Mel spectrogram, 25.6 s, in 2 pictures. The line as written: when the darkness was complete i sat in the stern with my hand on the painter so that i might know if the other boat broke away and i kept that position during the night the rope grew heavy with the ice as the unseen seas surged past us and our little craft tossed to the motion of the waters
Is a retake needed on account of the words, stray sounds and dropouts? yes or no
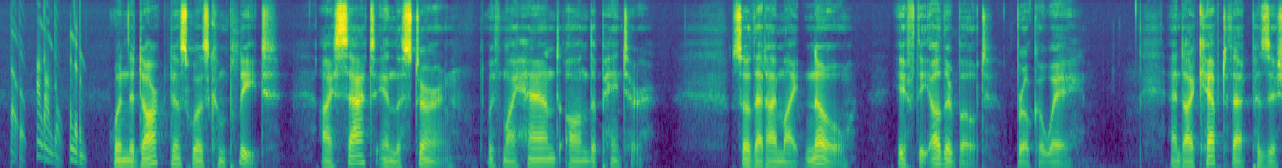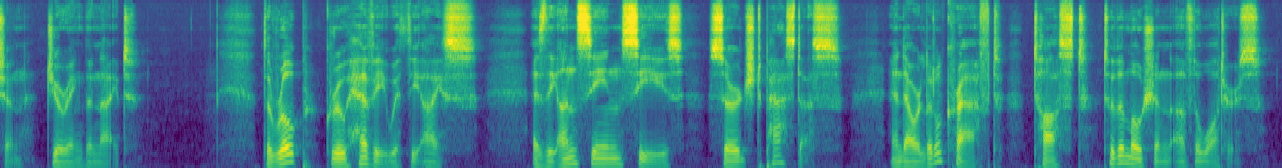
yes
